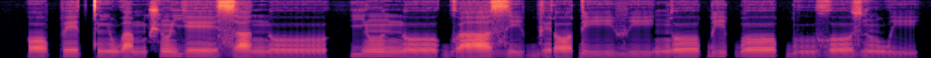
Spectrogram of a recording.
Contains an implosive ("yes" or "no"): yes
